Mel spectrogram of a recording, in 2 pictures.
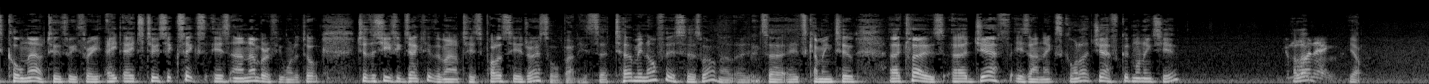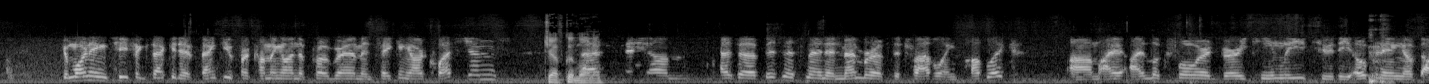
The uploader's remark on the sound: Chief Executive Phone-in.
